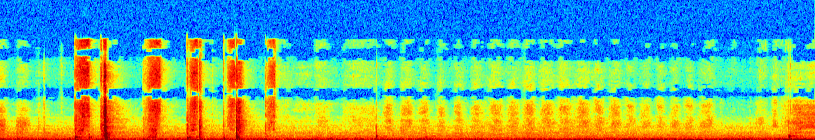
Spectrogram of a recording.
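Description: Eraser rubbing back and forth over drawing paper, erasing pencil guidelines. A few sharper scrubbing strokes come in the first two seconds, then a fainter steady rubbing.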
